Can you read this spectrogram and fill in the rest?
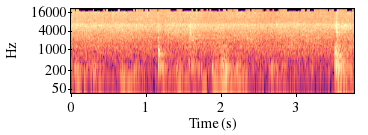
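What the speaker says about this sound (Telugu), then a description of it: "వేసి ఈ మసాలా కూడా కొంచెం ఫ్రై అవ్వాలండి కొంచెం వేగాలి" Masala spices frying in a pan for cluster bean biryani, a soft steady sizzle with a few light scraping stirs and clinks of a spoon.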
